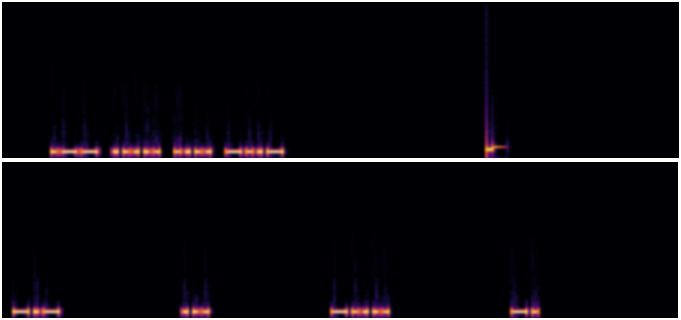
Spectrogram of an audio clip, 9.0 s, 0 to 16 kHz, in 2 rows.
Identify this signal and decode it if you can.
Morse code, heard as a keyed tone, about 36 wpm, spaced as for 15 wpm, 700 Hz. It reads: W5HX KS6N
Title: USA Call Signs - 8x Character Spacing - 35wpm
